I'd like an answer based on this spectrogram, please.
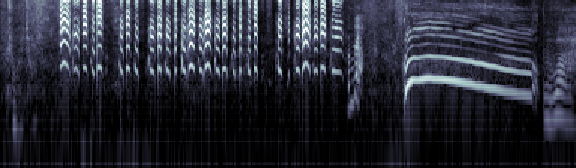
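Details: Dog wearing shoes on a snowy day, giving a rapid run of short high squeaky whines, then a long drawn-out whine that slowly falls, with people talking nearby.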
